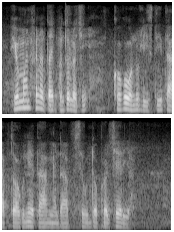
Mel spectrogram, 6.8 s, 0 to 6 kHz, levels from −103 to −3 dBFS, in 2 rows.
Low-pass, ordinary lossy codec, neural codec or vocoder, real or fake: 5.4 kHz; AAC, 24 kbps; none; real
